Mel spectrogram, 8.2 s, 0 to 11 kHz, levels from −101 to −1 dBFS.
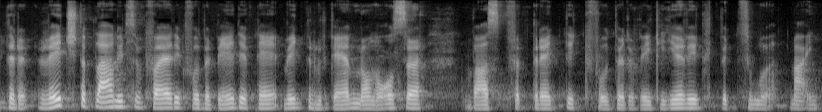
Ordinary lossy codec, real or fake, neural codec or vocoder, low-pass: none; fake; autoencoder, 22.05 kHz, a latent of 192 numbers a frame, VITS, trained on one speaker; none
